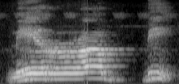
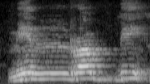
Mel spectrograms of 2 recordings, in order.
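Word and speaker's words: مِن رَّبِّ: Jadi dibacanya mirrabbi. Nah, mirrabbi, jangan malah dibaca min rabbi. Nah, itu salah ya. Apalagi ming didengungkan ya, itu salah. Tetapi yang tepat mirrabbi ya.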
